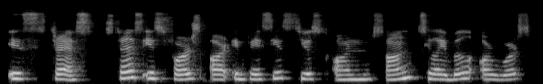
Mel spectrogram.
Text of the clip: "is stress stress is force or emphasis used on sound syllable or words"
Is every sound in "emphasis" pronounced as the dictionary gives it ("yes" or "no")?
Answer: no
